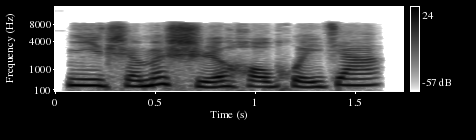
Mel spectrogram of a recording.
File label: Mandarin Conversation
